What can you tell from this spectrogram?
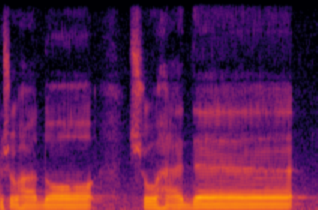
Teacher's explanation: دقت کنید که دال پرخونده نشه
